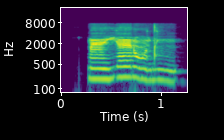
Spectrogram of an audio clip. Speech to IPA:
k͡p ɛ̃˨ j ɛ˧ ɾ ɔ̃˨ d ĩ˨

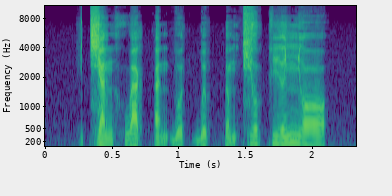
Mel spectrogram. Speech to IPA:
t͡ɕ a˨˩ n h w a˨˩ k̚ ʔ a̰˧˨ n ɓ o˨˩ t̚ ɓ ə˨˩ p̚ ʔ ə̰˧˨ m t͡ɕ o˧ k i˨˦ ə̯ ɲ ɔ˨˩

